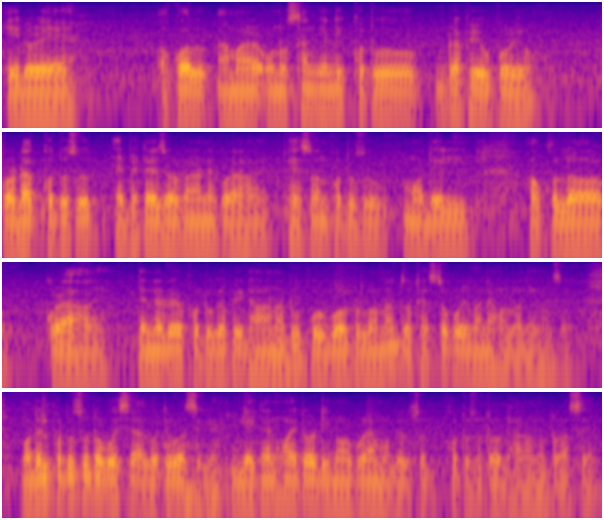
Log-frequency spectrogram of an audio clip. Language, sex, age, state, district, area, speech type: Assamese, male, 18-30, Assam, Lakhimpur, rural, spontaneous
